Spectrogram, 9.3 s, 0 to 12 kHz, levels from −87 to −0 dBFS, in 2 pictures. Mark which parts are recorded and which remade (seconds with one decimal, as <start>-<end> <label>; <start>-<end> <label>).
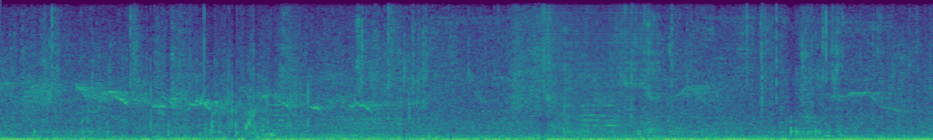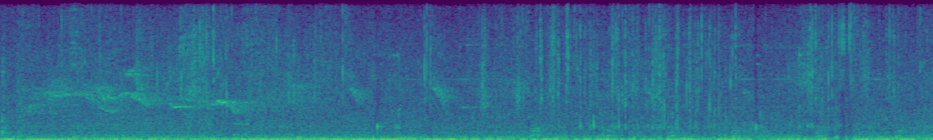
0.0-2.7 recorded; 2.7-3.3 remade; 3.3-9.3 recorded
